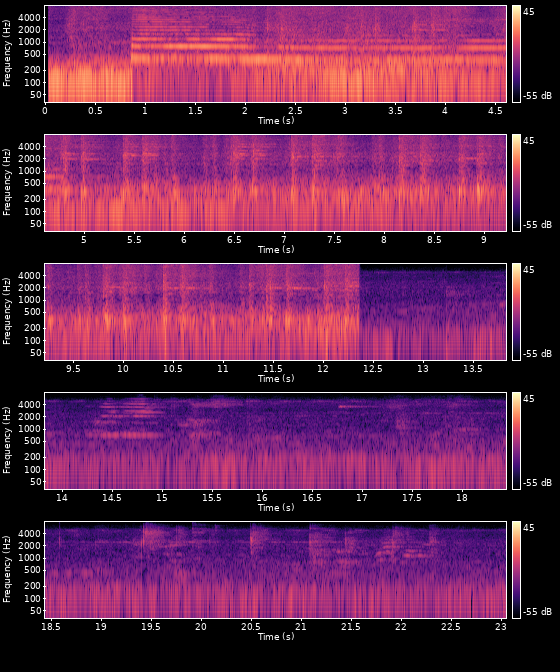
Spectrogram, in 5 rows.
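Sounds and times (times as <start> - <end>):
wheels clickety-clack over rails: 0.0 - 12.4, 17.4 - 23.0
diesel locomotive rumble: 0.0 - 23.0
train horn blast: 0.8 - 5.6.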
